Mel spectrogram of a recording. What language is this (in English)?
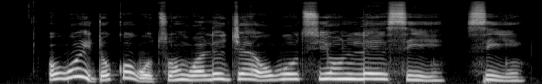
Yoruba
